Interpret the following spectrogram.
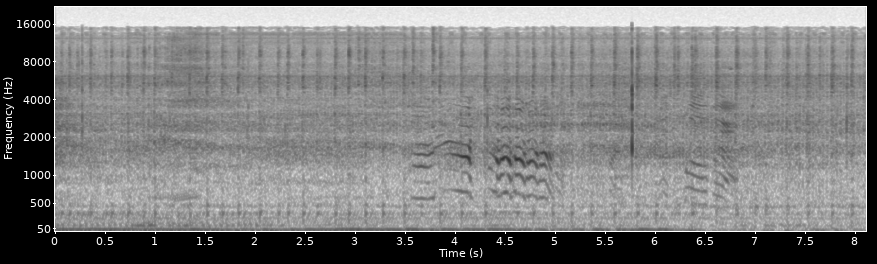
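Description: Trail motorcycle engine running at low revs as the bike rolls up and slows, quieter in the second half. Brief shouts from other riders come in about three and a half to five seconds in.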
